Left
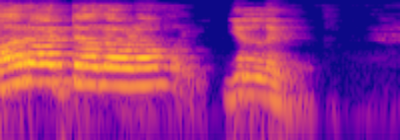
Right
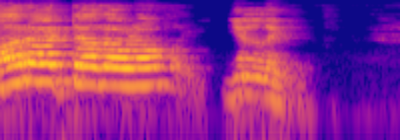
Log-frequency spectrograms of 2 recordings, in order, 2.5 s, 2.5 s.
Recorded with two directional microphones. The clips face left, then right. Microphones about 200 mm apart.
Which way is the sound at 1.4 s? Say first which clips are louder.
Left 1 dB; 10° left (ahead or behind).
